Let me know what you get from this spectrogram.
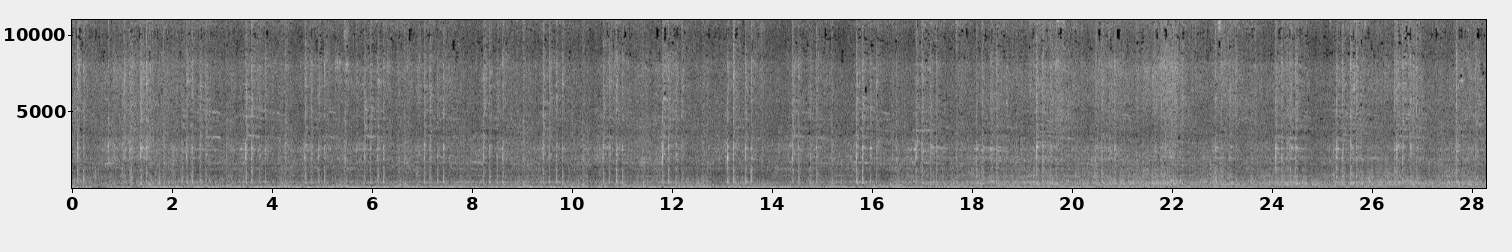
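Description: Cars of a Norfolk Southern manifest freight train rolling past close by: a loud, steady rumble with wheels clicking over the rail joints.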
